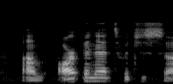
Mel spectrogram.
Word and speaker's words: ARPANET: So the internet began in the late 1960s with a project called um Arpanet which is spelled out a r p a ne t.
